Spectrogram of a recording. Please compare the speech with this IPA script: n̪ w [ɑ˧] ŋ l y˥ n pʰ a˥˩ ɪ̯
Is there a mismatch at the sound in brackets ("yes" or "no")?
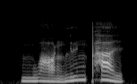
yes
